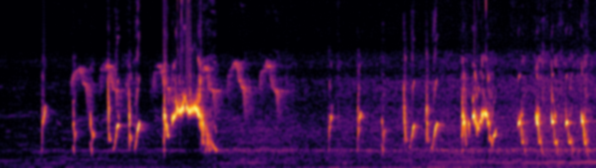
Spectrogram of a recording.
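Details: Asian pied starling singing as training material for competition birds: mixed falling whistles, a long bright warble, then steady repeated sharp chips building in loudness.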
